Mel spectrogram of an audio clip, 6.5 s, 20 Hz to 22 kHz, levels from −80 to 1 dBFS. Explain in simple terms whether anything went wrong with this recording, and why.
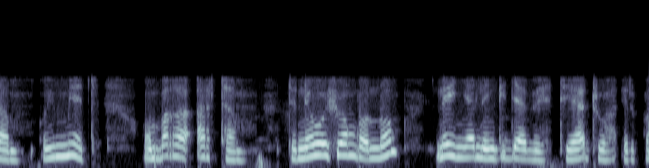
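Bluetooth CVSD headset codec, heard for the whole clip: the speech went through the narrowband coding that Bluetooth headsets use. This codec records sound as a fast stream of tiny up or down steps, so nothing above about 4 kHz survives, and the speech sounds muffled and phone-like. When the sound rises sharply, the steps can't keep up, so s sounds turn scratchy, loud moments distort, and a grainy hiss sits underneath.

Unconcealed Bluetooth headset packet loss, at 1.55 s and again around 4.25 to 4.28 s: small chunks of the signal travelling between headset and phone never arrived, and nothing filled in for them. At 1.55 s about 11 milliseconds simply drop out, a tiny hole with sharp edges. At 4.25 s the gaps are scattered, adding up to roughly 22 milliseconds over a short stretch, so the speech briefly sounds chopped and crackly, fitting several lost chunks.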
